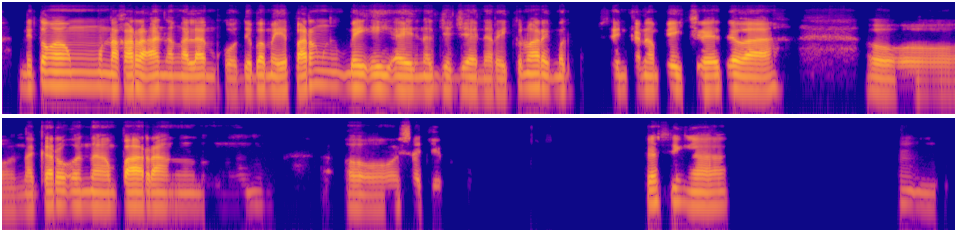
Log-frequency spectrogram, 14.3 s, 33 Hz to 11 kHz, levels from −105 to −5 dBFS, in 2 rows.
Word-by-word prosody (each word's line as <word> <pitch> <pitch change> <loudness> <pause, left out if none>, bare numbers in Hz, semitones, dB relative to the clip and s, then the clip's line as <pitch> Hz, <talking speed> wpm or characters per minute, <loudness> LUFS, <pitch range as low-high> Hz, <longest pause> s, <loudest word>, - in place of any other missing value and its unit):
Nito 135 +4 -3
ngang 150 -1 +2
nakaraan 130 -1 +5
ang 120 - -8
alam 120 0 +3
ko, 110 - -9
'di 115 - -5
ba, 125 - +2
may 120 -1 +1
parang 155 0 +1
may 135 +1 +4 0.2
AI 120 -1 +2
nagge-generate. 115 -3 -5
Kunwari, 135 0 +1
mag-send 120 0 -8
ka - - 0
ng 120 -1 -3
picture, 120 -1 +1
'di 135 - +4
ba? 115 -2 +6 0.8
Oo. 100 -2 -6
Nagkaroon 125 +4 -2
ng 120 -1 -2
parang 115 -1 +2 1.1
oo, 105 0 -7
sa - - -7
Ghib - - -16 1.5
Kasi 140 +2 -3
nga 120 -1 -3 1.3
Mm. 120 -4 -19
120 Hz, 125 wpm, -26 LUFS, 115-130 Hz, 1.5 s, ba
